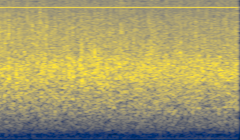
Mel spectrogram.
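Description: Large audience applauding steadily at the end of a dance performance, heard on an old VHS recording.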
